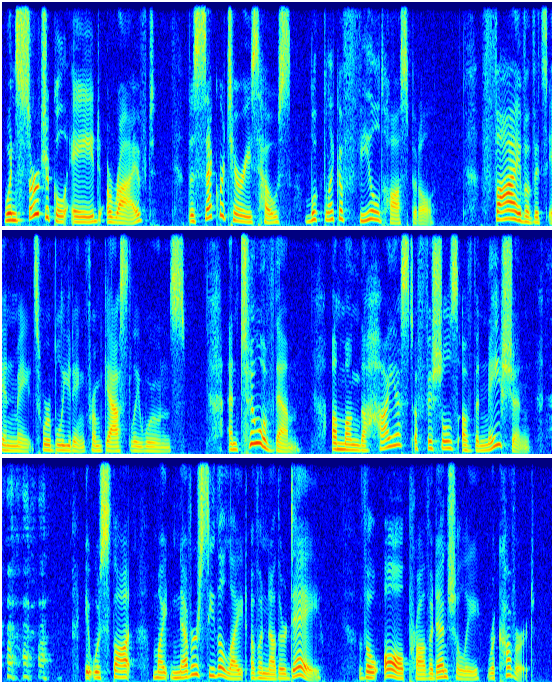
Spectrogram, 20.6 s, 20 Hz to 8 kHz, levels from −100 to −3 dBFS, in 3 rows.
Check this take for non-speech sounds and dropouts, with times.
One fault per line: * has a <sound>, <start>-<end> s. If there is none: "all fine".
* has a laugh, 13.7-14.5 s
